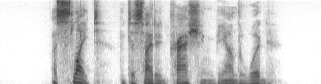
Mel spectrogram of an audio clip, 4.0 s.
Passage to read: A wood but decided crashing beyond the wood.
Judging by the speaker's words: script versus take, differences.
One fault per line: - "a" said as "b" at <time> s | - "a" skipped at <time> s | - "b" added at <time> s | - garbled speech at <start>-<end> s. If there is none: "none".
- "wood" said as "slight" at 0.7 s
